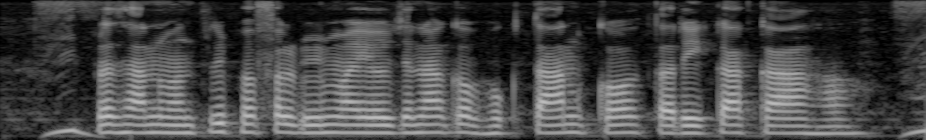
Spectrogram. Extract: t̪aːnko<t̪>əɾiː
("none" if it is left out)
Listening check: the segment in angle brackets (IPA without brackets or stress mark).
t̪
